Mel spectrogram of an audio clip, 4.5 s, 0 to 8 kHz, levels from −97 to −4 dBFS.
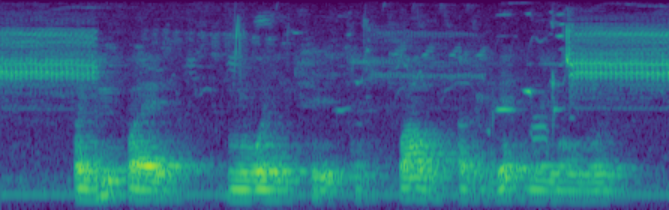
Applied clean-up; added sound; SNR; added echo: none; Bird; 10 dB; reverberation time 0.7 s.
